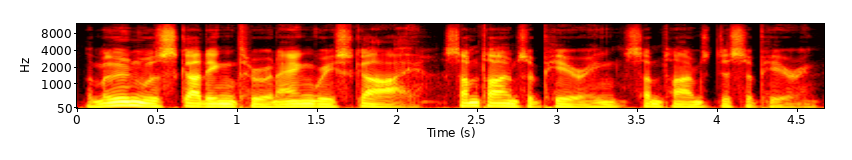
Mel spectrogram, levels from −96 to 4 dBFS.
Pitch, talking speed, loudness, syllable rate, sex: 95 Hz, 155 wpm, -18 LUFS, 5.6 syllables/s, male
